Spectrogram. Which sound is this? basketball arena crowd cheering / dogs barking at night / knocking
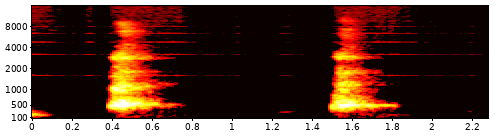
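dogs barking at night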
